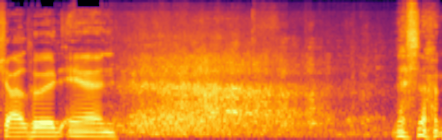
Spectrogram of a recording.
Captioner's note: laughter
